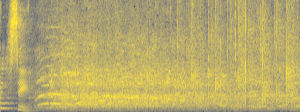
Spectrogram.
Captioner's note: audience laughing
